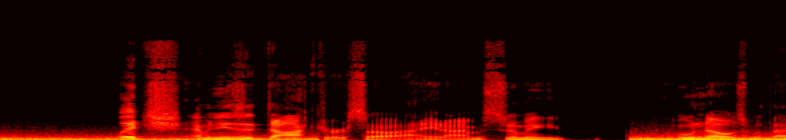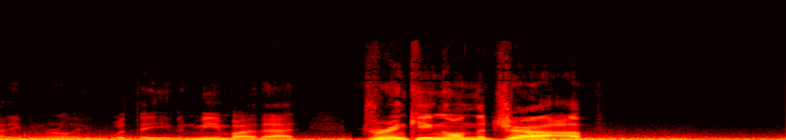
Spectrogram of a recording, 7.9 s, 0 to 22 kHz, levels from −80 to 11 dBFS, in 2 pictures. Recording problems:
wind noise on the microphone; occasional gusts; until 1.5 s, from 3 to 5.5 s and from 6.5 s on; 15 dB below the speech

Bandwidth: 15.5 kHz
